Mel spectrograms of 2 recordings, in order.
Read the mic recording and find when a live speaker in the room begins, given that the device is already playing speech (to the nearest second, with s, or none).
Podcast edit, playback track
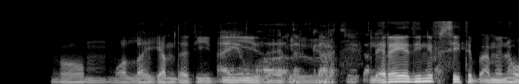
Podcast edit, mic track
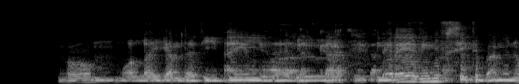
none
